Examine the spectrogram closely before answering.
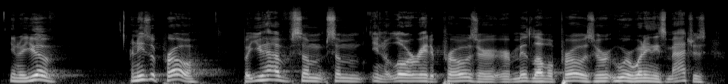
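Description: At a fairly quick pace, a man with an American accent speaks in a plain, everyday voice, fairly high in pitch with ordinary pitch variation. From Milwaukee, Wisconsin. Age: 30s. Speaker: professional foosball player. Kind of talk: casual interview. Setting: at a tournament.

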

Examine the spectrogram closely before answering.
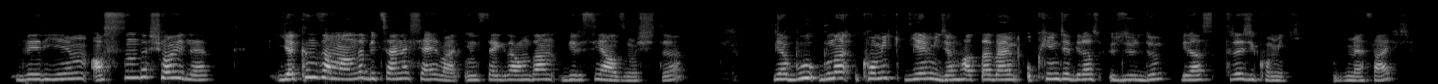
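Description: Against a quiet background, a woman with a fairly high-pitched voice speaks very slowly, her pitch varying in an ordinary way. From Antalya, Turkey. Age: 20s. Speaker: student and youtuber. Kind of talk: interview.

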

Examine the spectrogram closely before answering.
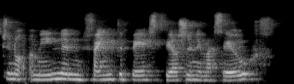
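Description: In a Glaswegian accent, a woman talks at a very fast pace with a fairly high pitch. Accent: Glaswegian Scottish. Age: 30s. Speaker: hairdresser. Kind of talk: casual interview.

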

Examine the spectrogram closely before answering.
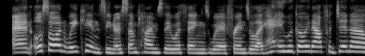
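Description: Speaking very fast against a quiet background, a woman with a New Zealand accent has a fairly high pitch. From New Zealand, Auckland. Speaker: social media strategist. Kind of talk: interview.

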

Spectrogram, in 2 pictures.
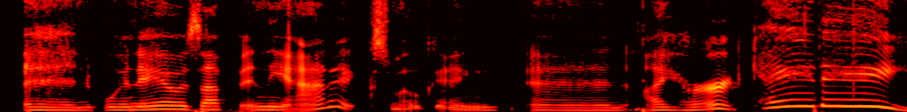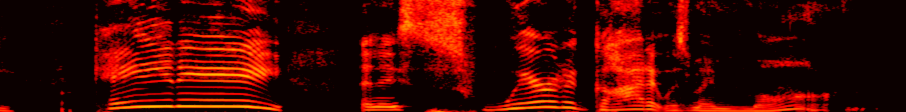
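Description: A woman with a Massachusetts accent talks at a very slow pace. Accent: Massachusetts American. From Westborough, Massachusetts, US. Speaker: guest, quality control professional. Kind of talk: casual chat, interview between friends.

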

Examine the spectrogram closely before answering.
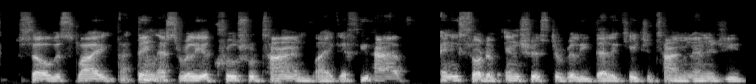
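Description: In a New York accent, a man speaks at a moderate pace with a very deep, low pitch and monotone, flat intonation. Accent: New York American. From New York and Florida, US (Brooklyn). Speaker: hip-hop producer. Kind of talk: casual interview chat.

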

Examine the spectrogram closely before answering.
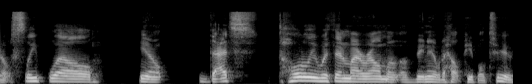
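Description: A quiet background behind a man of medium pitch, talking at a fairly quick pace with ordinary pitch variation. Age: 40s. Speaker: nutrition and fitness coach. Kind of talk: interview. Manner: hesitant with many fillers.

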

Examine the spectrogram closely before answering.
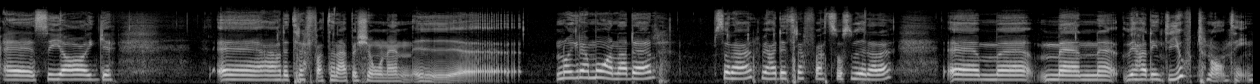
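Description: Her pace is very slow, and her pitch is fairly high. The woman's intonation is lively. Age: 20s. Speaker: podcast co-host. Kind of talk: casual chat. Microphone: cheap earphone mic.

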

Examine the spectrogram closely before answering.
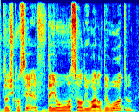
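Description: A man's fairly high voice with music in the background. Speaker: music producer and rapper. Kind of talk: casual chat.

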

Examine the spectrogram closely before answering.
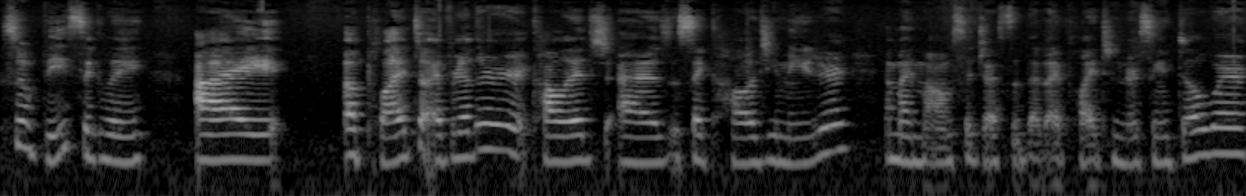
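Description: Speaking at a moderate pace, a woman uses a medium pitch with a somewhat breathy quality and fairly even intonation. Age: 19. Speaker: nursing student. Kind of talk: casual chat.

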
